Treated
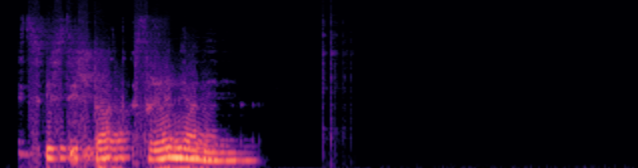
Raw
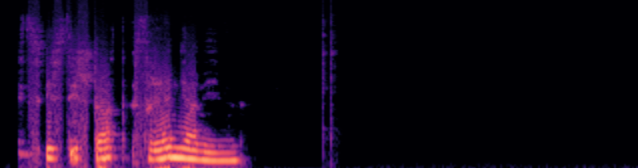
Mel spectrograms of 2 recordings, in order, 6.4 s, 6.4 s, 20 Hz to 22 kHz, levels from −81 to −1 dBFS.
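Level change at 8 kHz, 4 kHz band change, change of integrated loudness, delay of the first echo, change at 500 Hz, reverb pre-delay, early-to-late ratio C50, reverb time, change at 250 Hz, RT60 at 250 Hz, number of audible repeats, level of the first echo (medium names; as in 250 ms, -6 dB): no reading, -2.5 dB, -2.0 dB, 127 ms, -2.0 dB, no reverb, no reverb, no reverb, -2.0 dB, no reverb, 2, -9.5 dB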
